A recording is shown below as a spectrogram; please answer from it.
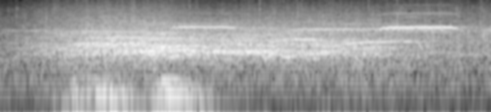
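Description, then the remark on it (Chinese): Warm, sustained audience applause for the singer at the concert 第一回合演唱会 (First Round concert) fills the whole stretch, a dense wash of clapping hands with faint cheering and a few whistle-like tones rising through it, steady and fairly loud before easing slightly at the end. “希望大家再一次俾啲热烈掌声我，好唔好啊？”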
